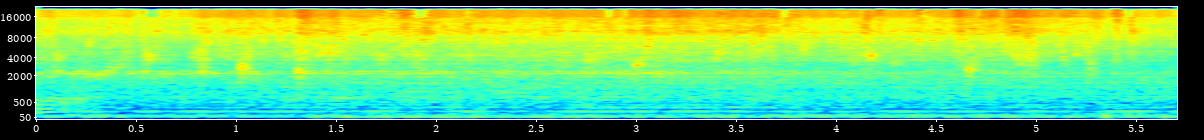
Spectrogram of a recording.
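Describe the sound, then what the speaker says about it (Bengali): Bay leaf and nigella seeds tempering in hot oil for a fish and potato curry, a dense continuous sizzling hiss, loud and steady throughout with no talk. "এবার দিয়ে দিলাম ফোড়ন। তেজপাতাটি আগে দিয়েছি, কালো জিরে দেব,"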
